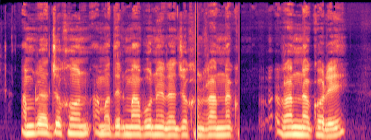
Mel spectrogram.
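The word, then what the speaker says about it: ر: পরের হরফটি হচ্ছে র র বাংলায় আমরা র যেভাবে বলি র থেকে কিছুটা একটু পরিবর্তন হবে র জিহ্বা উল্টিয়ে যাবে উচ্চারণটা হবে র র র তারপরে হরফটি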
